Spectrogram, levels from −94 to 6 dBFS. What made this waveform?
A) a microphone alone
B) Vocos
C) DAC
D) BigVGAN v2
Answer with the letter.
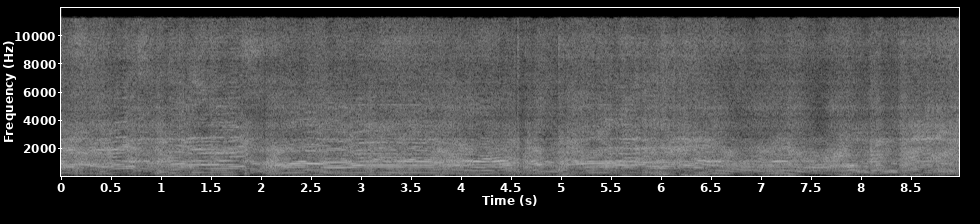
C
